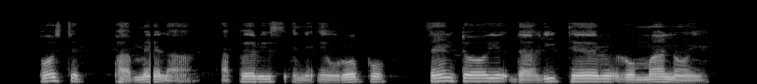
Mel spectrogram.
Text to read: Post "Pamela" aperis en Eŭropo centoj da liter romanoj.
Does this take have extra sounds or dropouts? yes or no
yes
